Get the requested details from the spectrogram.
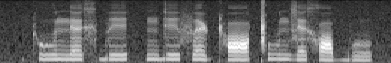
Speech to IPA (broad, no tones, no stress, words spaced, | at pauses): ʈʰʊ nɛxbe | ŋɡefɛɭʈʰɒ ǁunzɛxɒ bʊ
